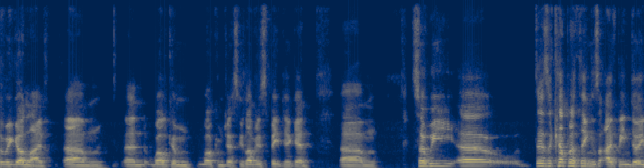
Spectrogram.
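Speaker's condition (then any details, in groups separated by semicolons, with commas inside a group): No condition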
